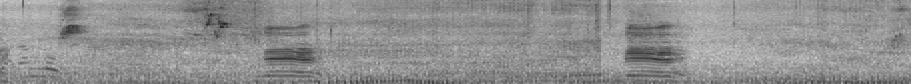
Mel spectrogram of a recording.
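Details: Tame cows roaming a highway near a traditional village farm: two short, bright, harmonic moos about three and a half seconds apart over a steady low rumble of passing motorcycles and traffic.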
